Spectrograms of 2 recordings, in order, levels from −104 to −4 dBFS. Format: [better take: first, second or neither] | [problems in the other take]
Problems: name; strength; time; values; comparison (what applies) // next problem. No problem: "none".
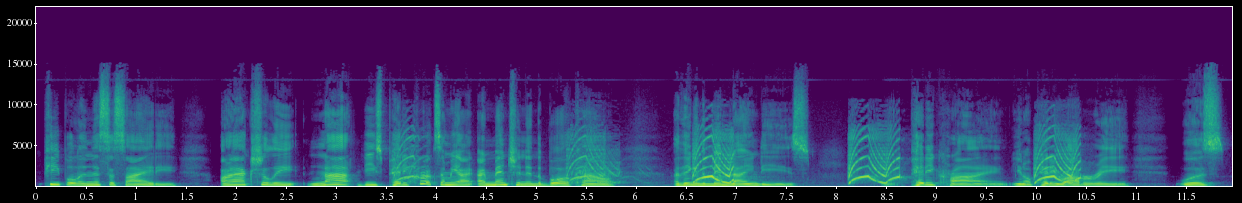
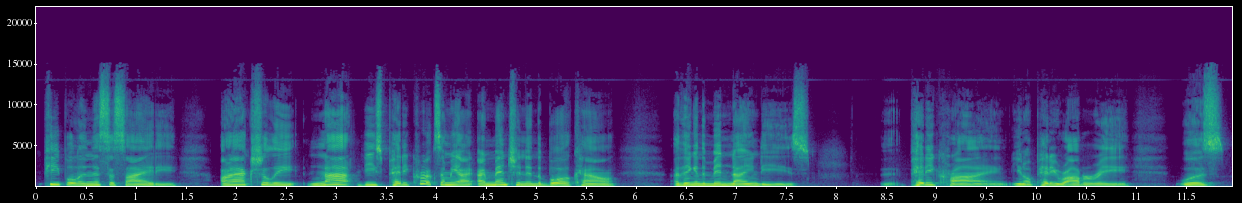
second | siren; loud; from 3.5 to 10 s; peak 4 dB above the speech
